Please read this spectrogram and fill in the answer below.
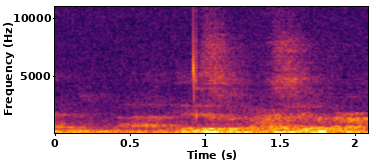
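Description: Faint, distant speech: an audience member at the back of the room asking a question, picked up far from the microphone.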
